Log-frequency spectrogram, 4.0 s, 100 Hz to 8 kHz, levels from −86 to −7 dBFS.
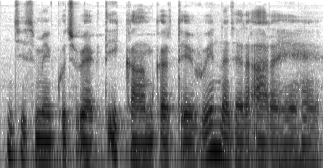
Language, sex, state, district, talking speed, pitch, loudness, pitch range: Hindi, male, Bihar, Patna, 150 wpm, 100 Hz, -19 LUFS, 95-105 Hz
